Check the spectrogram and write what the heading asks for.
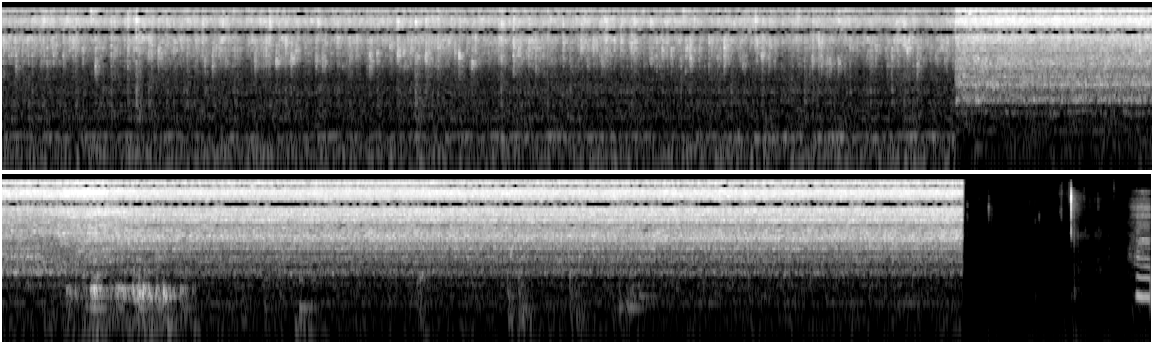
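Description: Water running in a bathtub, a steady rush; about ten seconds in it turns brighter and louder, and it stops abruptly about a second before the end. A brief louder sound stands out just after twelve seconds.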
